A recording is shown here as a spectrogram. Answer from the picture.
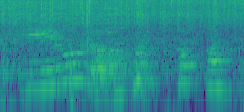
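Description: Food sizzles in a hot pan, a steady crackling hiss running throughout, while a voice talks indistinctly over it.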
